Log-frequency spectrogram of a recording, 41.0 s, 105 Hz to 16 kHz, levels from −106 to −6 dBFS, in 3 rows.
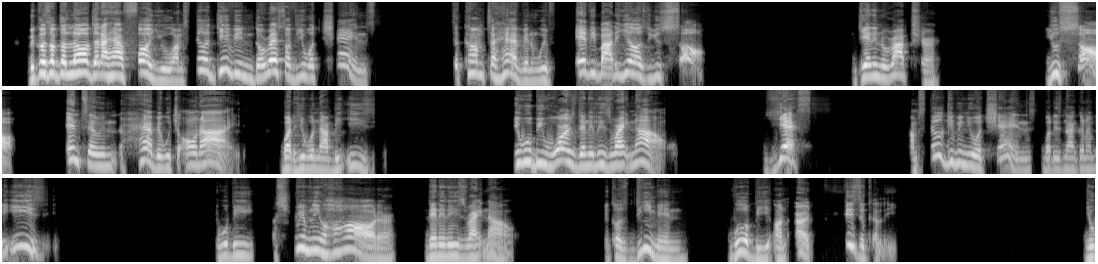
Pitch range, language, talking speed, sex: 140-215 Hz, English, 125 wpm, male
